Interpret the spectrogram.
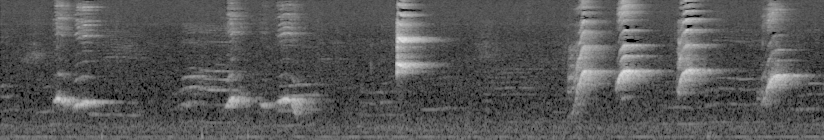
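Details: Year-old pet African grey parrot, talking non-stop, gives a run of clipped low whistles, a sharp click-like note, then a quick series of bright upslurred whistles.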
